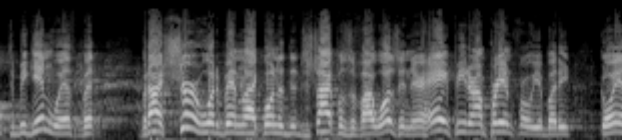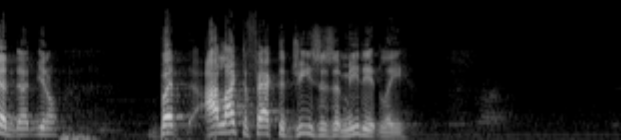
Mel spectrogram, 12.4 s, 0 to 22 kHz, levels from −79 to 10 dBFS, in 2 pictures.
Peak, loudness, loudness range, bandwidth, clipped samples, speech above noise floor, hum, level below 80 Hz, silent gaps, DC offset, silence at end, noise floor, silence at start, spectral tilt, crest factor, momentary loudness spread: -2 dBFS; -16 LUFS; 11 LU; 16.5 kHz; under 0.1%; 49 dB; 60 Hz at -60 dBFS; -52 dBFS; none; under 0.1%; 2.2 s; -66 dBFS; 0 s; -2.5 dB/octave; 16 dB; 14 LU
